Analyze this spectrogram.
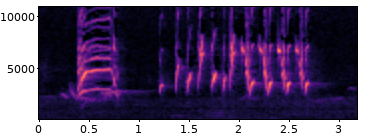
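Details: Song of a black-headed goldfinch from Andijan, Kuva and Fergana, Uzbekistan. A nasal buzzy note leads into a rapid series of about fifteen crisp, slurred twittering notes, quickening toward the end.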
